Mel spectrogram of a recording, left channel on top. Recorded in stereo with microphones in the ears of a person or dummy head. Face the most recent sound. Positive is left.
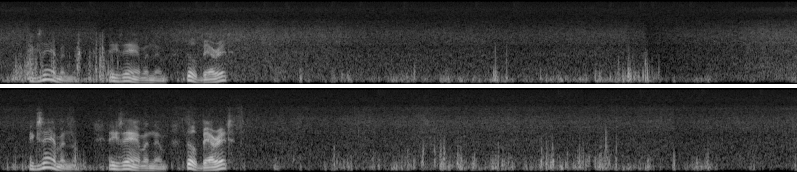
turn(degrees=-50)  # may be behind; listen again after turning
